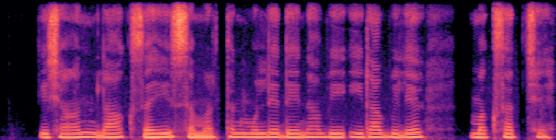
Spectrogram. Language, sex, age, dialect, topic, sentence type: Magahi, female, 18-24, Northeastern/Surjapuri, agriculture, statement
